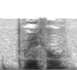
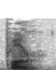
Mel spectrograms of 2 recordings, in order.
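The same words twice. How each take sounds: First: "Brittle?" with a rising tune; supply "Brittle?" as a lifted question; questioning offer. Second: "Brittle." with a falling tune; shrugged concession. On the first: Colleague offers the missing word "Brittle?", rising questioningly. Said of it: "McDermott offers". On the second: Narrator concedes the word "Brittle.", falling and resigned. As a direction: let "Brittle." drop as a shrug. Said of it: "I shrug". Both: A narrator's reading.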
